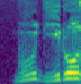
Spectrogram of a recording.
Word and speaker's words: 무늬: 예, 그래서 예, 무니 이런 식으로 의를 갖다가 붙여서 비록 이로 소리 난다 하더라도 의를 갖다가 붙여서 발음을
